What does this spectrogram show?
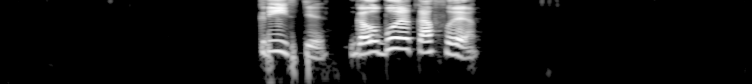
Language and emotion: Russian, positive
